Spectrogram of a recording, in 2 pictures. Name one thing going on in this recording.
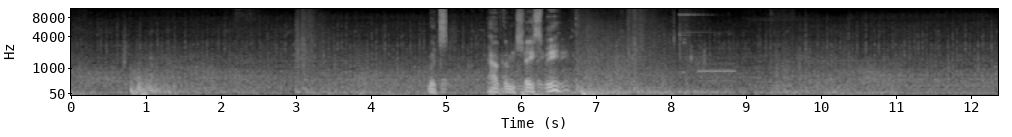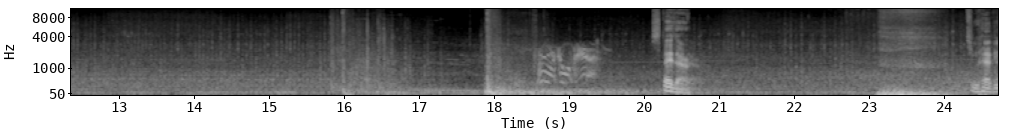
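Tank cannons fire with loud booms.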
